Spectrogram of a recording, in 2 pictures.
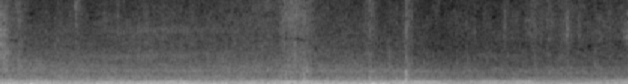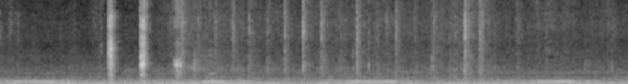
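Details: Fancy pigeons at a breeding farm cooing: a series of soft, low, arched coos repeated roughly every second in the second half, with sharp clicks and taps and a steady low rumble of background noise.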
